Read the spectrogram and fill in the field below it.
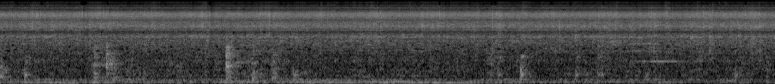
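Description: Tomato, mint and coriander frying in a pan, a steady close sizzle with occasional stirring scrapes and clicks throughout.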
